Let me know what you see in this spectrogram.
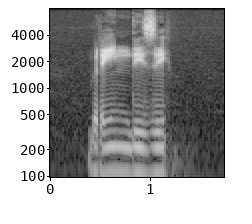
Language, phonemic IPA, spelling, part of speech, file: Italian, /ˈbrindizi/, Brindisi, proper noun, It-Brindisi.ogg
